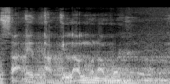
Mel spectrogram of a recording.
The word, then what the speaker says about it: Said Aqil Al-Munawwar: Memang bacanya harus urut Said Aqil Al-Munawwar. Karena sekali salah Said Aqil Sirat.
